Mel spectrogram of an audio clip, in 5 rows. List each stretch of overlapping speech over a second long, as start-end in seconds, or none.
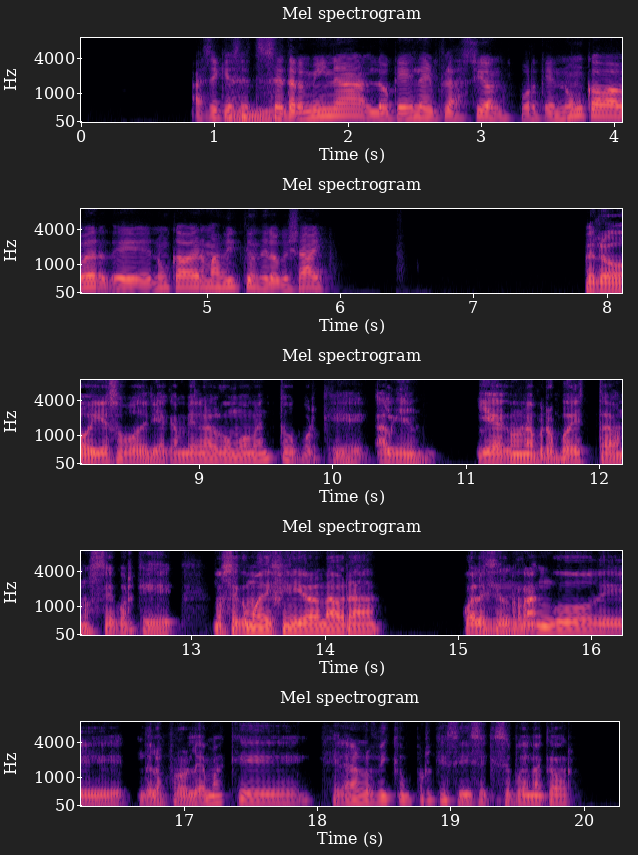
none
